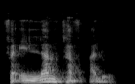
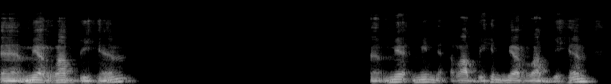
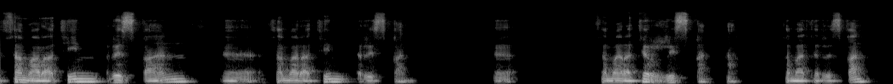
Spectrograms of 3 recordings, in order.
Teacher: Yani nun lamda idgam oluyor ama gunne yok. Yani genizden gelen ses yok. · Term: İdgam bila gunna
